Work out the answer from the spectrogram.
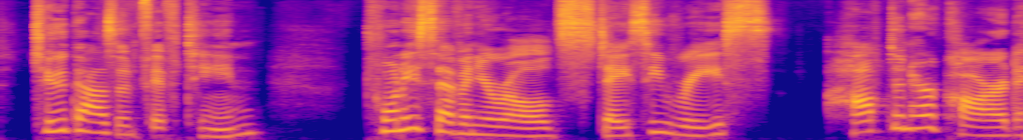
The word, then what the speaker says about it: Reis: to be clear I was absolutely going to pronounce it wrong it's r-e-i-s which I just thought was Reyes but it's Reese so oh because of course it is and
